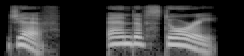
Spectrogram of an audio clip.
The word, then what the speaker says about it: GIF: It is a soft G, pronounced GIF.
